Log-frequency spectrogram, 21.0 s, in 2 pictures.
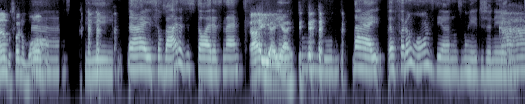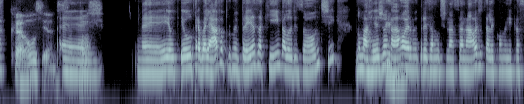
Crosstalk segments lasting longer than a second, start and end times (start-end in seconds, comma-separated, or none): none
